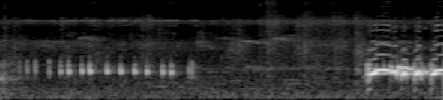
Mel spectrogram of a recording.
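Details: Local zebra dove singing loudly, its voice used to lure other doves: a run of about a dozen short, evenly spaced hooting notes, a pause, then a loud rolling trilled coo near the end.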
